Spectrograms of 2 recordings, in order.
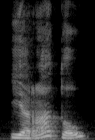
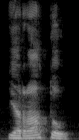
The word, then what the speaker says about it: iaratou: If you replaced iaraua with iaratou, this is spelled I-A space R-A-T-O-U, this refers to 3+ people. So this is ka inangaro koe iaratou, do you want them, 3 people plus.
